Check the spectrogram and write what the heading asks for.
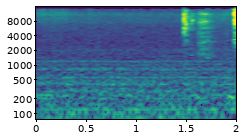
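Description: A pause in speech: steady low room noise from the webcam microphone, with a faint short sound near the end as speech is about to resume.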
